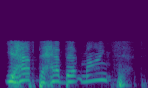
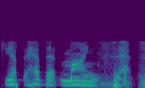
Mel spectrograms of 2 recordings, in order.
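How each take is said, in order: First: Much higher, rising on you; raised emphatic repeat. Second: Said in the usual way. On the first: Shown as a demonstration. Preacher repeating the point to congregation, raised. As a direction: lift it to drive the point home.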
